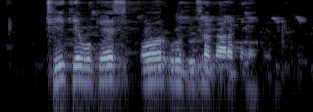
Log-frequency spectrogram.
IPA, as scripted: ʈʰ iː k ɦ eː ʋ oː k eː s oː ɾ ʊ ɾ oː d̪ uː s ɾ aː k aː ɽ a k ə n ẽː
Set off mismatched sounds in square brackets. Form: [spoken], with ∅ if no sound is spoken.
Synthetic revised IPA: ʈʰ iː k ɦ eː ʋ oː k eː s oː ɾ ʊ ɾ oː d̪ uː s ɾ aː k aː [ɾ] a k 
